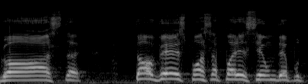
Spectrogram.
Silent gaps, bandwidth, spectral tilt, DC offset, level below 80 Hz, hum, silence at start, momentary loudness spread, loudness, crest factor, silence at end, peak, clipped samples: none; 15.5 kHz; -5.5 dB/octave; under 0.1%; -64 dBFS; none; 0 s; 9 LU; -29 LUFS; 16 dB; 0.05 s; -14 dBFS; under 0.1%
